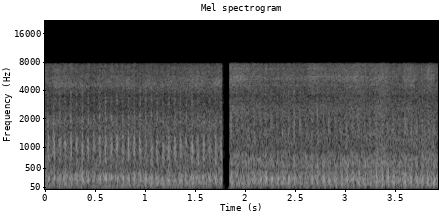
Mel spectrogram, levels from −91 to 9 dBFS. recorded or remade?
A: recorded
